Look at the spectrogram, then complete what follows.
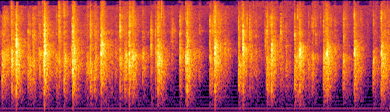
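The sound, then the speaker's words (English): A crowd applauds with steady, overlapping hand claps, sharp bursts rising and falling in waves throughout, over a faint low hum; a hand clap to the Lord for the message. “Another big hand clap to the Lord God Almighty for the message.”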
